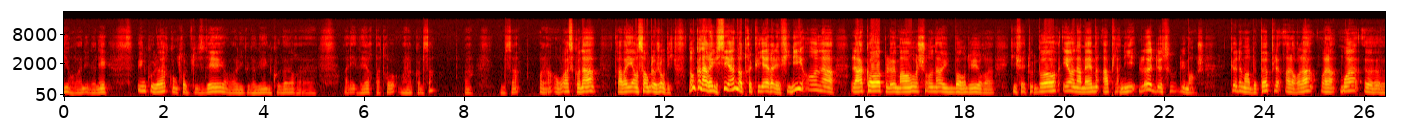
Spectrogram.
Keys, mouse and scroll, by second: 1.7 ctrl+d, 2.8 ctrl+click, 6.4 click, 7.8 click, 8.8 click, 9.2 click, 10.2-10.6 scroll down 2, 10.9-12.4 drag, 12.7 scroll up 2, 13.2 right click, 14.0 scroll down 1, 14.4 right click, 17.0 click, 18.6 click, 20.1 click, 20.9-21.9 drag, 22.0 click, 22.8 right click, 23.7-26.1 drag, 26.3 click.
